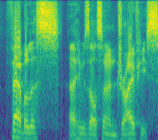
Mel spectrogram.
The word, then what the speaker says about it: Fabulous: That really is his name, Fabulous, but it's pronounced Fabulous.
